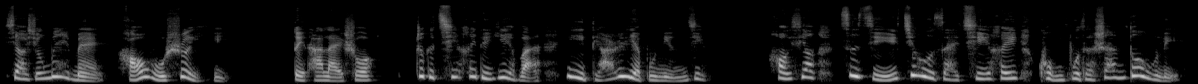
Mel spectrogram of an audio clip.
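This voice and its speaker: 一位女性用缓慢而富有表现力的语气朗读儿童故事。. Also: female voice, sits high, breathy edge. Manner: slow, expressive storytelling. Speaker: storyteller. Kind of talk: children's audiobook narration.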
